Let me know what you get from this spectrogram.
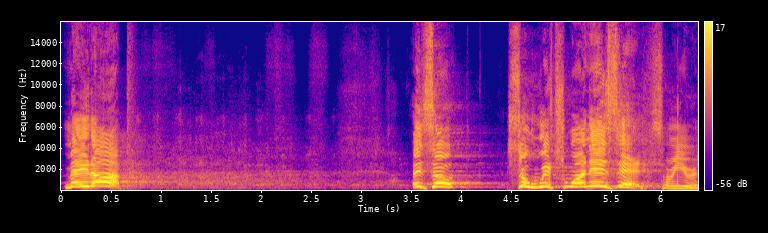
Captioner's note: congregation laughing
